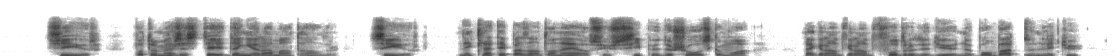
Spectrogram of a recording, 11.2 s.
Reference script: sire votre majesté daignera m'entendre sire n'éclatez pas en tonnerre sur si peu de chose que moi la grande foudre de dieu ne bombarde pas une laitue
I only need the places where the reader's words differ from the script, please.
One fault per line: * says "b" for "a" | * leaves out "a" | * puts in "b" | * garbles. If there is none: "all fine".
* puts in "grande"
* leaves out "pas"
